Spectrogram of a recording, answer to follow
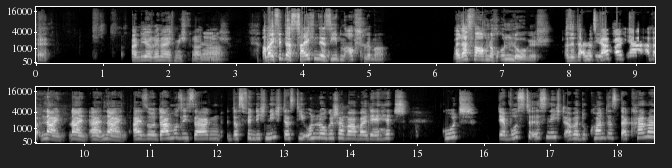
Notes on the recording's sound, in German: Leider hatten wir wieder massive Tonprobleme, glauben aber, dass es an dem neuen Programm liegt, und werden ab der nächsten Folge wieder zum alten Studiolink zurückkehren.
